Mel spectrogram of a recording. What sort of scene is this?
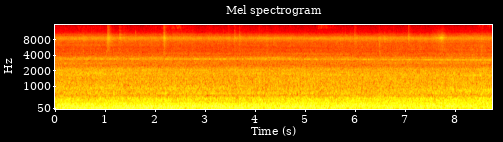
subway train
